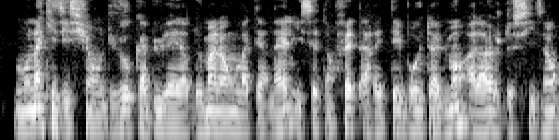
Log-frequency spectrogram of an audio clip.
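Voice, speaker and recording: Somewhat breathy, this man's voice sits fairly low. He talks at a fairly slow pace. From Belgium. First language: Dutch (speaking French). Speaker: anthropologist and video blogger. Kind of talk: personal video commentary. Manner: hesitant, many fillers.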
